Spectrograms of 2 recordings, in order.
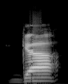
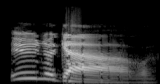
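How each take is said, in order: First: "gare" split into ga and re with a pause; teacher's breakdown of "gare": ga, then a separate re; syllable by syllable. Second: Said in the usual way. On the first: Shown as a demonstration. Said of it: "L'association de ces deux syllabes".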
